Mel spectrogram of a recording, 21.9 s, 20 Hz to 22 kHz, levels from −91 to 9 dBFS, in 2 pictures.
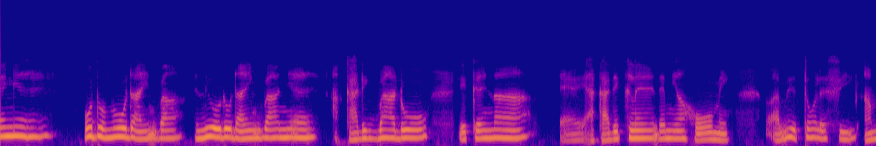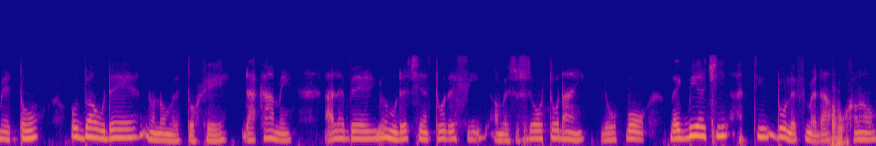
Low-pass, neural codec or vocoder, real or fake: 5.4 kHz; codec, 16 kHz, 2 kbps, X-Codec, HuBERT features, trained on LibriSpeech; fake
